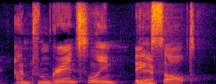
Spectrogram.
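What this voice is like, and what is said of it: Regional Texas accent. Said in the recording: “If you couldn't tell by the accent, Grand Saline.”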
